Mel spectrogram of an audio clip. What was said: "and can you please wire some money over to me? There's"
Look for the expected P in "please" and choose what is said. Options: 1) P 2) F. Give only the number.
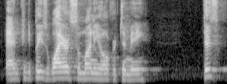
1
